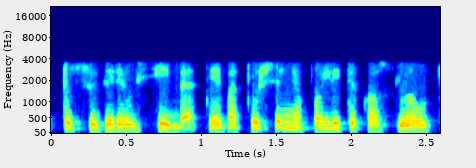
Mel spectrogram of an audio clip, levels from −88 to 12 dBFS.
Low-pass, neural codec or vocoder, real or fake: 3.6 kHz; none; real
